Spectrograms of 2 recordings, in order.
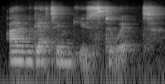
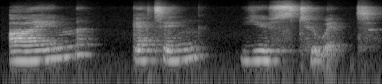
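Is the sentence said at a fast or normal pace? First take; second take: fast; normal. First: The sentence is said at a faster pace. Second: The sentence is said at a normal pace.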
